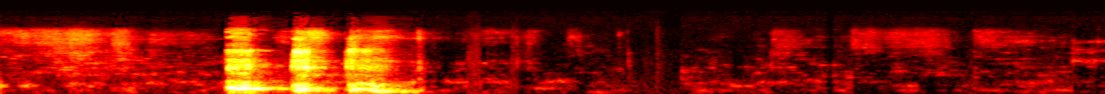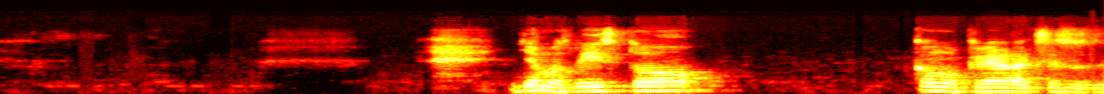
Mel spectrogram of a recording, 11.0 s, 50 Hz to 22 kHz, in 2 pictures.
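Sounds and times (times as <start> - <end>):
man clearing his throat: 1.1 - 2.2.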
